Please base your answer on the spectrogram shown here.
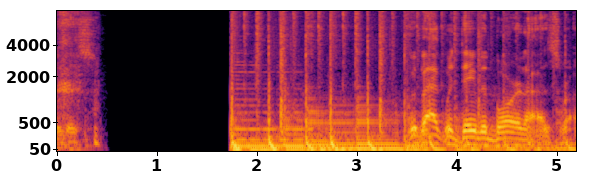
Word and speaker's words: Boreanaz: We're back with David Boreanaz. How do I pronounce it right? Boreanaz.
